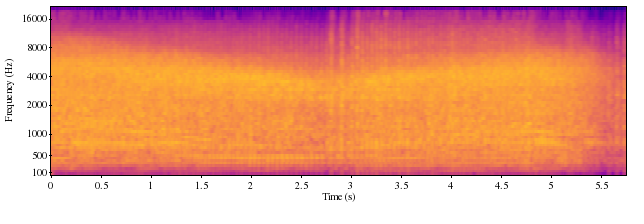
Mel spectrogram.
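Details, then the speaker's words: Old Mustang ride-on mower with a Briggs and Stratton engine, not run in over 20 years, carb removed and soaking: it roars raspy and uneven and dies after about five seconds. It runs only on sprayed starting fluid and needs a carburetor. "Oh. It's running. Just needs a carburetor."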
